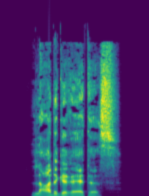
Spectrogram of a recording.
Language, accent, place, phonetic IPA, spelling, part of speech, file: German, Germany, Berlin, [ˈlaːdəɡəˌʁɛːtəs], Ladegerätes, noun, De-Ladegerätes.ogg
- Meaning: genitive singular of Ladegerät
